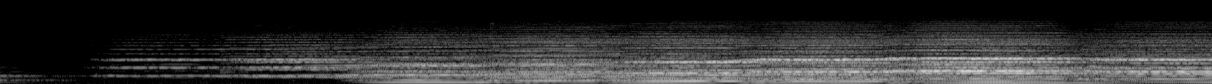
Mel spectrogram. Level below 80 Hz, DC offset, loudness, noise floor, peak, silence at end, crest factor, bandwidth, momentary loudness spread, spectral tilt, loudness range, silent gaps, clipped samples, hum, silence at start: -42 dBFS; under 0.1%; -21 LUFS; -62 dBFS; -4 dBFS; 0 s; 18 dB; 9.4 kHz; 22 LU; -6.5 dB/octave; 16 LU; none; under 0.1%; none; 0 s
